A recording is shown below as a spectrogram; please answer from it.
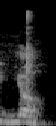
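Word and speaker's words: yogh: This is called a yo. Y-O-G-H. Yo. Yo. Okay?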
